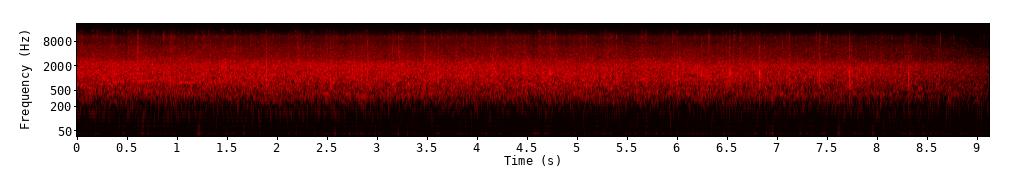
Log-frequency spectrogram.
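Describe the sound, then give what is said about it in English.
An audience applauds a pastor being introduced at an event. The clapping is dense and continuous but fairly faint, with occasional sharper claps, and it tails off near the end. “Give a hand now, Pastor Reverend Terry Anderson. Give him a big hand.”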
